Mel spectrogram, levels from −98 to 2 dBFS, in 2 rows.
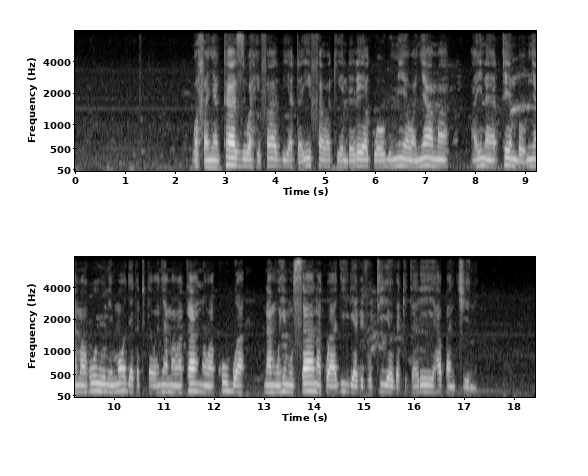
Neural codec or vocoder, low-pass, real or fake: none; 7.2 kHz; real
